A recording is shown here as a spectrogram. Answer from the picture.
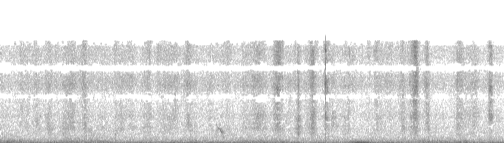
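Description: Near silence: only faint, soft handling sounds as fiberfill stuffing is pressed into a small crocheted piece, with a slightly louder rustle about four and a half seconds in.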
